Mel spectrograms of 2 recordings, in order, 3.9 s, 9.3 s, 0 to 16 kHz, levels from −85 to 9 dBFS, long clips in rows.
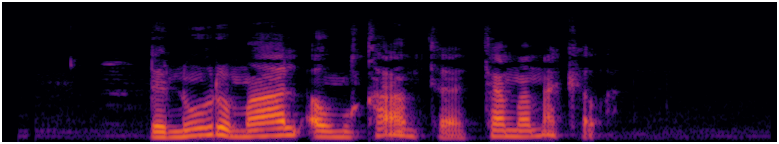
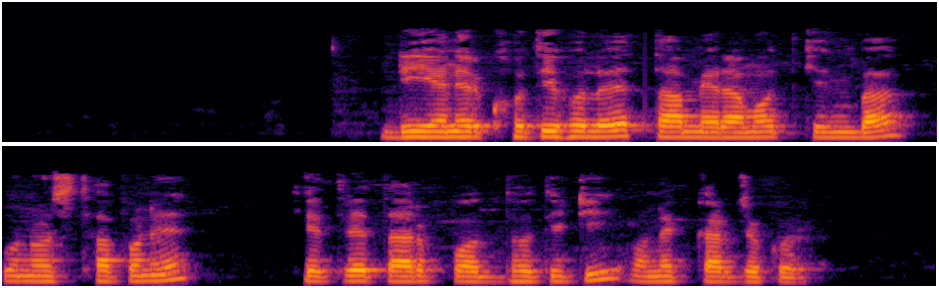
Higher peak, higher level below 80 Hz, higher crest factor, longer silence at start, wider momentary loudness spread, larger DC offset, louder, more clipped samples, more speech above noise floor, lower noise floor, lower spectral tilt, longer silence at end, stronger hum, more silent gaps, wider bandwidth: second, -8 dBFS vs -2 dBFS; second, -74 dBFS vs -56 dBFS; about the same, 20 dB vs 16 dB; second, 0.75 s vs 1.9 s; first, 12 LU vs 9 LU; neither; second, -26 LUFS vs -16 LUFS; neither; second, 43 dB vs 64 dB; second, -68 dBFS vs -80 dBFS; first, -9 dB/octave vs -6.5 dB/octave; first, 0.9 s vs 0.65 s; neither; neither; first, 8.8 kHz vs 7.8 kHz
